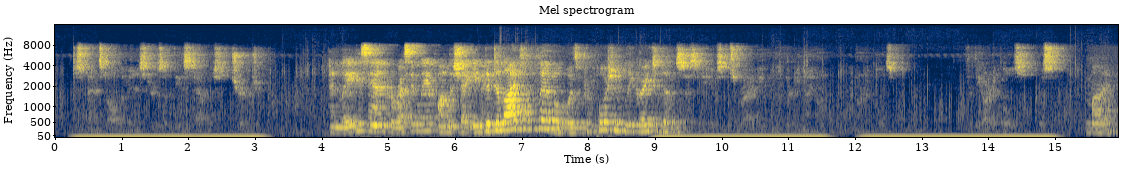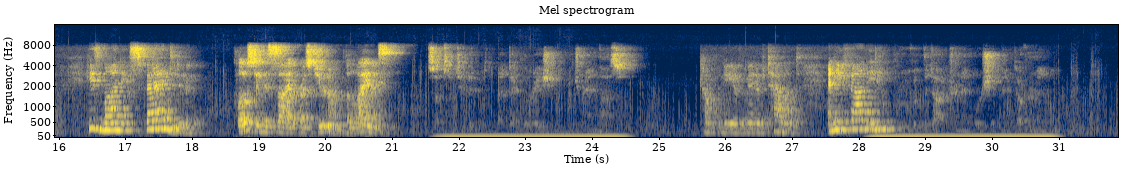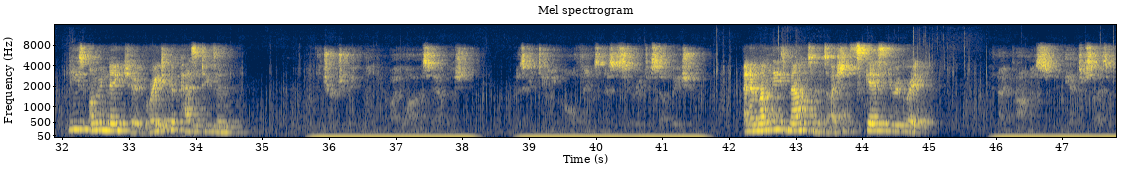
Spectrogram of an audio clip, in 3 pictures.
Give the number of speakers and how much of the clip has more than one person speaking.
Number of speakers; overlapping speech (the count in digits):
3, about 2%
